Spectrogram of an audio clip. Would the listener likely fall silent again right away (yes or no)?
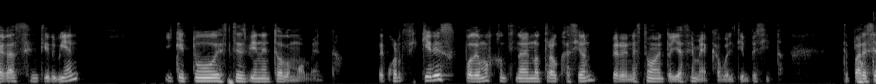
no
